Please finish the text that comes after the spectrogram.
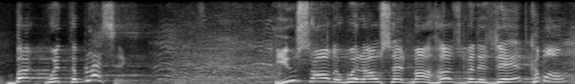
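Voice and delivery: loud, high preaching at full force; rousing pulpit delivery. Acted. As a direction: drive it home to the crowd. Preaching the blessing to congregation.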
